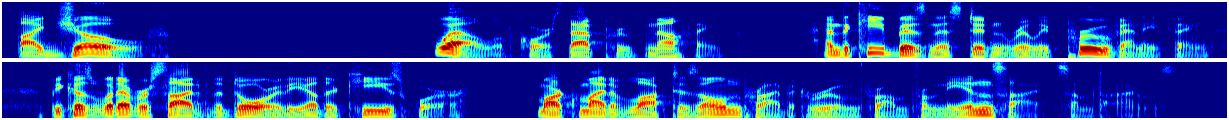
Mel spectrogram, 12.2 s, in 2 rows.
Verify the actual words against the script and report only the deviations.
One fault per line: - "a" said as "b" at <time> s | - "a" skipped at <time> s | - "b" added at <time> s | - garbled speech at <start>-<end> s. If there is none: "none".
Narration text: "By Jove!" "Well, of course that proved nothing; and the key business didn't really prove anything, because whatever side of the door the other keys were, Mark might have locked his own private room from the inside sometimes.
- "from" added at 10.7 s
